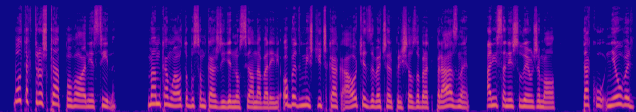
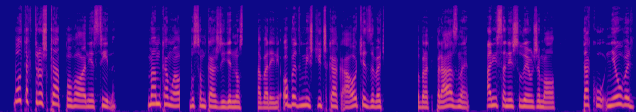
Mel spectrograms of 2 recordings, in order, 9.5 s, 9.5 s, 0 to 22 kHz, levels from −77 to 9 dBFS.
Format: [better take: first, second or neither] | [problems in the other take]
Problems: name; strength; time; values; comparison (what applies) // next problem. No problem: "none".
first | audio cutting out; at 2.5 s, at 3.5 s and at 6 s for 0.5 s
